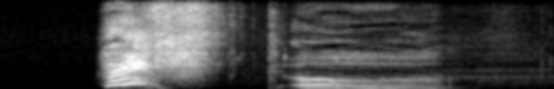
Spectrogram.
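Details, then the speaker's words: Single forceful human sneeze from a bout of intense sneezing said to lock the jaw: a sharp breathy burst followed by a voiced, falling exclamation. "oh god these sneezes oh god look look"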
